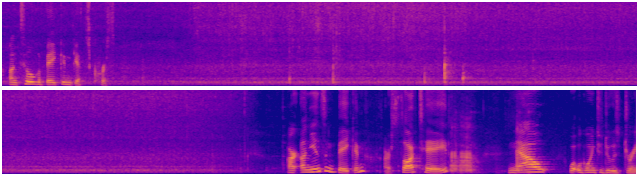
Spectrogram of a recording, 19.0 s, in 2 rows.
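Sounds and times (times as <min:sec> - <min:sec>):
bacon sizzling in a frying pan: 0:00.0 - 0:13.2.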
